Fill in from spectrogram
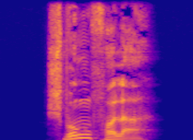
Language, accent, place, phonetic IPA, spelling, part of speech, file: German, Germany, Berlin, [ˈʃvʊŋfɔlɐ], schwungvoller, adjective, De-schwungvoller.ogg
- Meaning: 1. comparative degree of schwungvoll 2. inflection of schwungvoll: strong/mixed nominative masculine singular 3. inflection of schwungvoll: strong genitive/dative feminine singular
